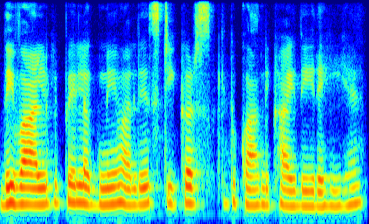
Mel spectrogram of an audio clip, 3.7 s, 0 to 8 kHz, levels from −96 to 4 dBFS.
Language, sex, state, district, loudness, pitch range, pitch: Hindi, female, Uttar Pradesh, Lalitpur, -19 LUFS, 170-185 Hz, 180 Hz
